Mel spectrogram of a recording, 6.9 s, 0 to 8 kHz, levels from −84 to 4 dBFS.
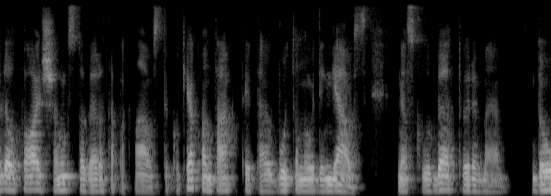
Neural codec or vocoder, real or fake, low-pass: none; real; 7.2 kHz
